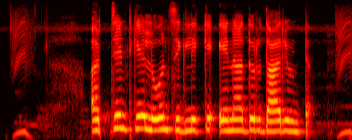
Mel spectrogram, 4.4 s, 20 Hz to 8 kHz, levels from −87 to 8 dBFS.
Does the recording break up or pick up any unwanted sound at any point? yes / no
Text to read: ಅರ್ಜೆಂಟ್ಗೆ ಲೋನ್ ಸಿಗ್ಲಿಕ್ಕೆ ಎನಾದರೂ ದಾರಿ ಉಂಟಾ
yes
